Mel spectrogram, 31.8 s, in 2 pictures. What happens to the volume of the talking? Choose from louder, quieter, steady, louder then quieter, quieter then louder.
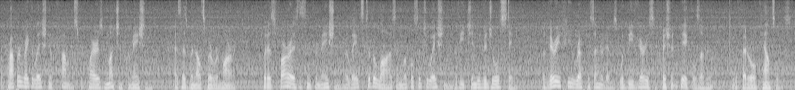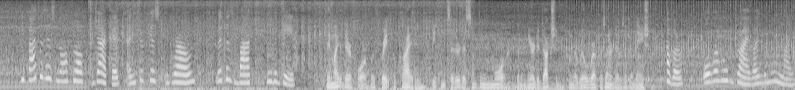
steady.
